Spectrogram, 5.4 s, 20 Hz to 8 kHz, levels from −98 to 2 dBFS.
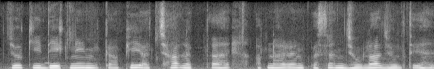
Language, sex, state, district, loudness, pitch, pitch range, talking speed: Hindi, female, Bihar, Kishanganj, -16 LUFS, 210 Hz, 200-225 Hz, 155 wpm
